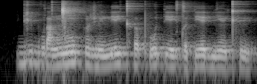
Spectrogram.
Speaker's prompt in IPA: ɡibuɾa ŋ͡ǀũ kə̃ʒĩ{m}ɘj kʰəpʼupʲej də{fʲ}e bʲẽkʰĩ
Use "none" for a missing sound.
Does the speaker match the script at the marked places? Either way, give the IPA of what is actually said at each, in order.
mʲ, pʲ

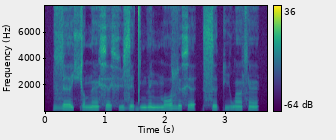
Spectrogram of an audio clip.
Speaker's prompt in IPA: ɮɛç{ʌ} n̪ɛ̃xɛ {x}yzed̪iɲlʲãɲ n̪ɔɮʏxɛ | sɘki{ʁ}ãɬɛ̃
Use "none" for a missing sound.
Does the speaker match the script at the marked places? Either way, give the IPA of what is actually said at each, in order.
ʌ, x, w

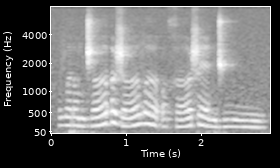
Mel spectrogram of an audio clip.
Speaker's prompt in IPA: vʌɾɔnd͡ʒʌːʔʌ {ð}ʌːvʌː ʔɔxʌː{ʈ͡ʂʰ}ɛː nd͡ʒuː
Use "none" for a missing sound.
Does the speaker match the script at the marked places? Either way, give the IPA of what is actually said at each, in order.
ʐ, ʂ

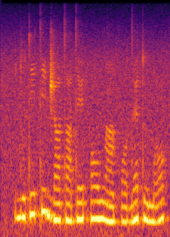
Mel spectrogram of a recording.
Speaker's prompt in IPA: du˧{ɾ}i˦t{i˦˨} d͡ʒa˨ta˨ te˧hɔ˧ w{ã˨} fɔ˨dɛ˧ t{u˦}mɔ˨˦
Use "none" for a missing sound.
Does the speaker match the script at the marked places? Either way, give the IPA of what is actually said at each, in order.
t, i˦˨, ã˨, u˨

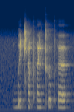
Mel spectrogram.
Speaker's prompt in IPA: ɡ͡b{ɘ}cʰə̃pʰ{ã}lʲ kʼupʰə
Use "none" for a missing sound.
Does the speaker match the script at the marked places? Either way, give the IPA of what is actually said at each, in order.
ɘ, ə̃

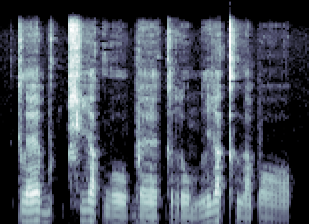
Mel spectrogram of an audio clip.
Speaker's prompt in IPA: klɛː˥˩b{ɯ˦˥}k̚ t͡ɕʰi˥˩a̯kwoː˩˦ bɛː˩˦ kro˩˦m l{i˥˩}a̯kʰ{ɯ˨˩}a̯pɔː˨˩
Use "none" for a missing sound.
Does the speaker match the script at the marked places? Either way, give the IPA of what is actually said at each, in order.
ɯ˦˥, i˥˩, ɯ˩˦

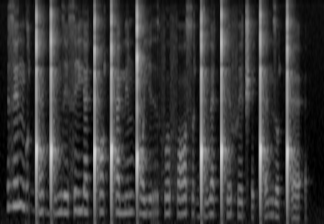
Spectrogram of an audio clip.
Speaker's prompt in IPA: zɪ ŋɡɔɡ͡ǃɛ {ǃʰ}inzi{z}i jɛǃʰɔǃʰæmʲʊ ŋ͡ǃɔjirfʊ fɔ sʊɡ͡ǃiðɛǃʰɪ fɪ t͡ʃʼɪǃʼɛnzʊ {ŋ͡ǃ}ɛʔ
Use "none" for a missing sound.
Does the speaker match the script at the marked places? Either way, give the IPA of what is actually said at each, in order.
ɡ͡ǃ, s, ǃʼ

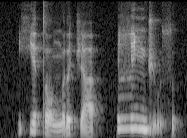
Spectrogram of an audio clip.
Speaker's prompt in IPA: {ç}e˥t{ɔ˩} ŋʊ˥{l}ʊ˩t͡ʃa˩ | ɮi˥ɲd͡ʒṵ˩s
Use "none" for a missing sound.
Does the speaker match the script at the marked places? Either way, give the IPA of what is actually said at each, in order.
ç, ɔ˩, ɾ

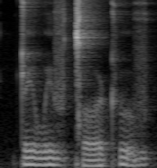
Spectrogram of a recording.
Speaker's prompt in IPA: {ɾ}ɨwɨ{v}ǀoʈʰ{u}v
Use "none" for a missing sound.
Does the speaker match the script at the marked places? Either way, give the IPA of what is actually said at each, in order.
ʈ, v, u

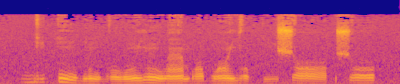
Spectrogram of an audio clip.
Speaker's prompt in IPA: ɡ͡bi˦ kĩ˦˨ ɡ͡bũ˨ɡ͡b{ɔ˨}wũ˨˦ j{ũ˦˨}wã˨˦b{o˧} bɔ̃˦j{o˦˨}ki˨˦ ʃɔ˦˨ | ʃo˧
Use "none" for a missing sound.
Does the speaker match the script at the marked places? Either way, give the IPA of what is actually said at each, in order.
o˨, ũ˦˨, ɔ˧, o˦˨

